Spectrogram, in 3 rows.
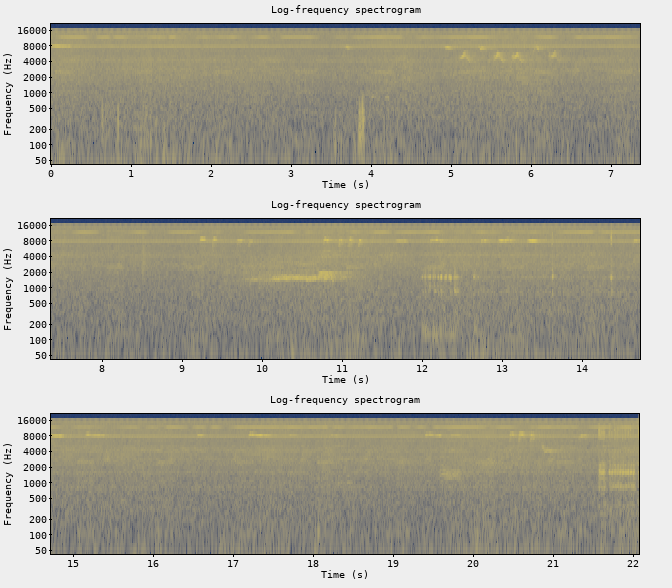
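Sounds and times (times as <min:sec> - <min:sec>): outdoor background hiss: 0:00.0 - 0:22.0
short bird calls: 0:09.8 - 0:11.2.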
